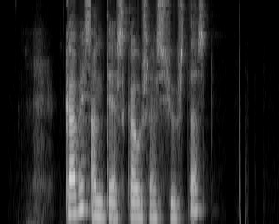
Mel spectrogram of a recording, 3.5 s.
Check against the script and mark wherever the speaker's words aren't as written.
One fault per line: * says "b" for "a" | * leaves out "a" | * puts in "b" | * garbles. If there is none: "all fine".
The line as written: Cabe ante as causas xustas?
all fine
